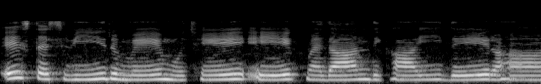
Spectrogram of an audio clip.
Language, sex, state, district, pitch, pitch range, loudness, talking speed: Hindi, female, Madhya Pradesh, Katni, 225 Hz, 210-235 Hz, -15 LUFS, 100 wpm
